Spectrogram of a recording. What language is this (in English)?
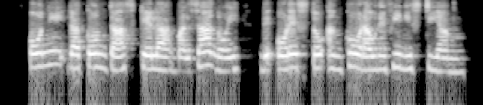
Esperanto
